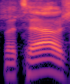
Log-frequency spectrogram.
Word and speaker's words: Mateusz: My name is Mateusz Gamrot. My nickname is Geimer. Okay, great. Mateusz. It's Mateusz, yeah.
